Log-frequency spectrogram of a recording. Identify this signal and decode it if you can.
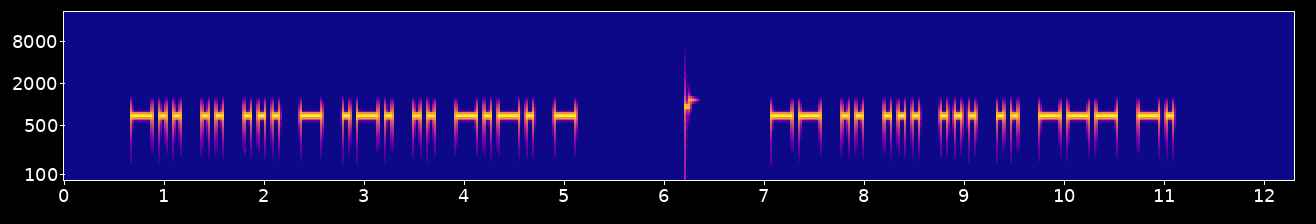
Morse code, heard as a keyed tone, about 17 wpm, 700 Hz. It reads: DISTRICT MISSION
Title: Sentences from Top 1600 Words - New Word Drill Alt - 17wpm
